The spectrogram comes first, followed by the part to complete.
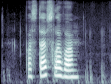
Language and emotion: Russian, neutral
